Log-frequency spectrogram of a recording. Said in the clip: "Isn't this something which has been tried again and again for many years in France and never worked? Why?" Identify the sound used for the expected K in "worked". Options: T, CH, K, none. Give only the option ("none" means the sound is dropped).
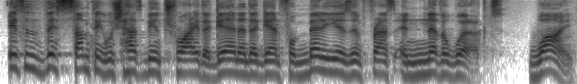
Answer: K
